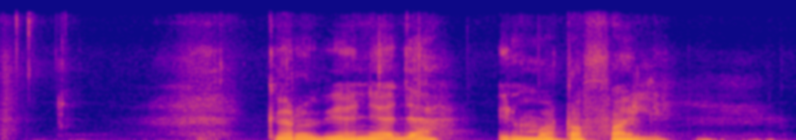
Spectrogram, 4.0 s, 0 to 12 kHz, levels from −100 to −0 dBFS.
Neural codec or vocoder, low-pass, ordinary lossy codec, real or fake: vocoder, 44.1 kHz, 128 mel bands, Pupu-Vocoder; 10.8 kHz; none; fake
